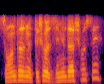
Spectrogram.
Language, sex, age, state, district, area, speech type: Kashmiri, male, 18-30, Jammu and Kashmir, Bandipora, rural, conversation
